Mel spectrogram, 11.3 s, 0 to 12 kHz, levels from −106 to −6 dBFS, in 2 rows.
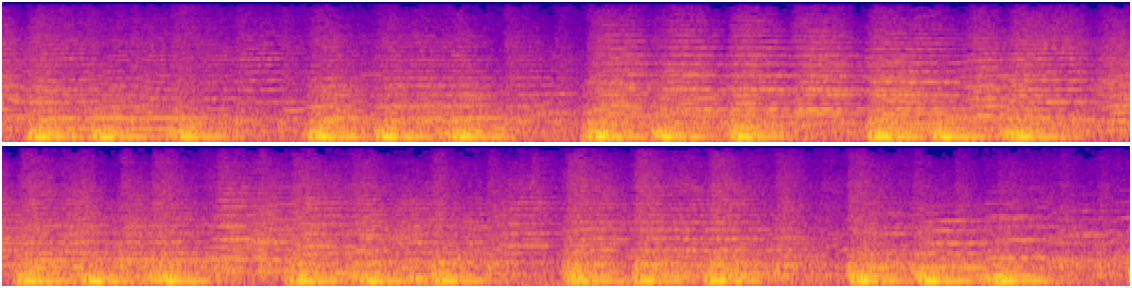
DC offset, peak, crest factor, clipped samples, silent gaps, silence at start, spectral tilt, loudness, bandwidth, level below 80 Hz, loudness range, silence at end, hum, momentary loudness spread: under 0.1%; -6 dBFS; 16 dB; under 0.1%; none; 0 s; -8 dB/octave; -25 LUFS; 9 kHz; -40 dBFS; 2 LU; 0 s; none; 8 LU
